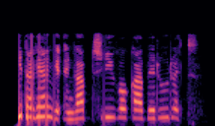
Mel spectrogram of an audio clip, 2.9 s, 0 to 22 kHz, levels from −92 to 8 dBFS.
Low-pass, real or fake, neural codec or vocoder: 7.2 kHz; real; none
